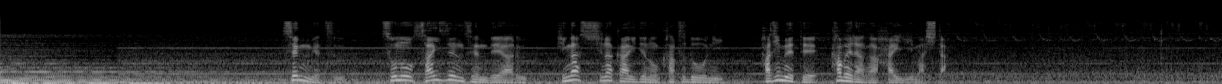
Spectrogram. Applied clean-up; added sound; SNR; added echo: none; none; none; none.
